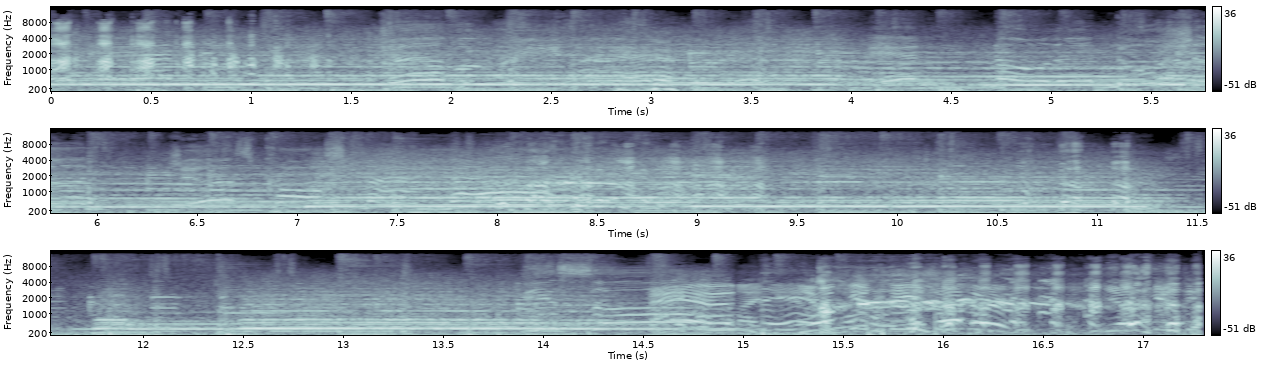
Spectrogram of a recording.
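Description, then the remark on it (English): A steam train being driven rumbles along the tracks, loud, its steady rhythmic chugging running throughout beneath a sustained whistle-like tone, with a surge of noise near the end. “Driving that train.”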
